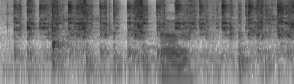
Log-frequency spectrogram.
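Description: Homemade taco sauce with tomato sauce being stirred in a pot on the stove, a spoon scraping and clinking against the metal in repeated close strokes, with a brief hum midway and no talking.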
